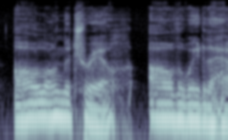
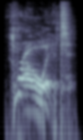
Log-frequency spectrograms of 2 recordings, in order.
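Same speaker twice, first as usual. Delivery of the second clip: very high, urgent yell, volume held back; yelled order; 4 dB quieter than usual. A narrator's reading. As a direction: shriek the command. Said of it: "Roar yells".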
